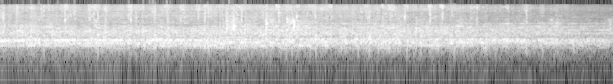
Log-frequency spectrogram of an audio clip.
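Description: round of applause

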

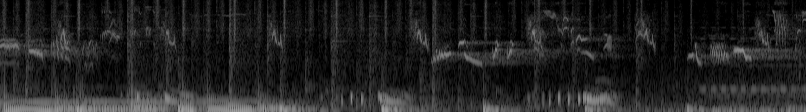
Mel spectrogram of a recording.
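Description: pigeons cooing

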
